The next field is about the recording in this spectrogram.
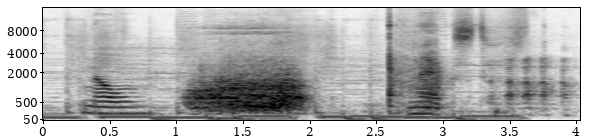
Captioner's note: glasses scraping; assistant laughs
